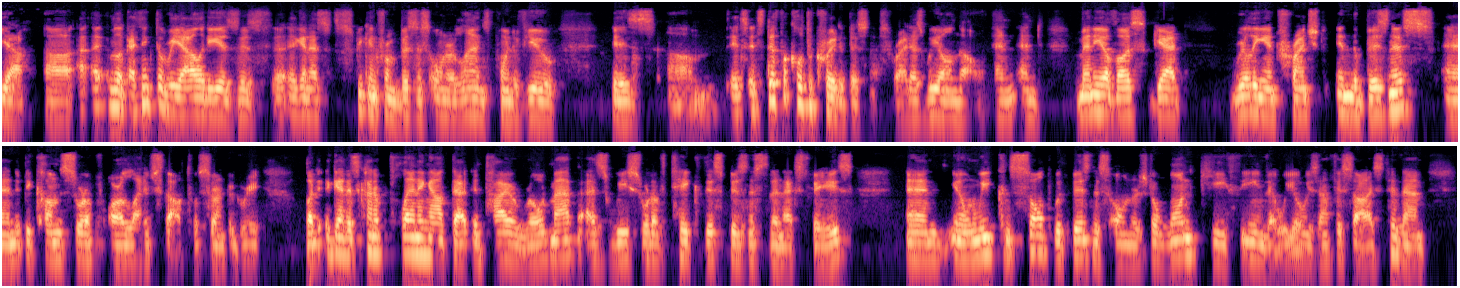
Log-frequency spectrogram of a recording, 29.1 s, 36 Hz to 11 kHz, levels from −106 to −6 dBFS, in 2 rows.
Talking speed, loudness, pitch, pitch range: 200 wpm, -19 LUFS, 110 Hz, 100-120 Hz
